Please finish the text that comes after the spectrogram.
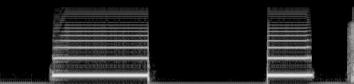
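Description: Two loud electronic ringback tones, about a second and under half a second long, separated by a pause of silence, like a phone line ringing while a call connects.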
